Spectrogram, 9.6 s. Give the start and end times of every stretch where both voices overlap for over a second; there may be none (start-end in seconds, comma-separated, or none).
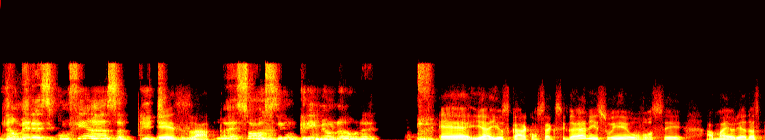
1.9-3.5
